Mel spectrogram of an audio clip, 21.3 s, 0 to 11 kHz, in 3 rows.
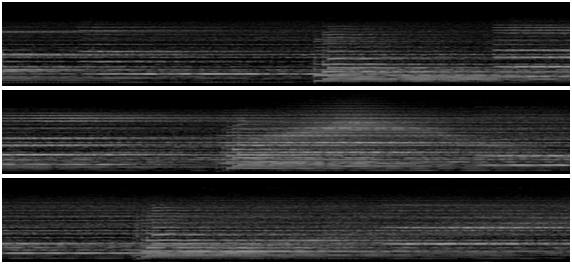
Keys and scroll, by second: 0.2 3, 2.6 2, 4.0 m, 10.0 a.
